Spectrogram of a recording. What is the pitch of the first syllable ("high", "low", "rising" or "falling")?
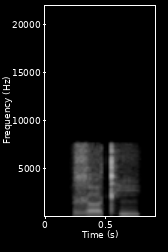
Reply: low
